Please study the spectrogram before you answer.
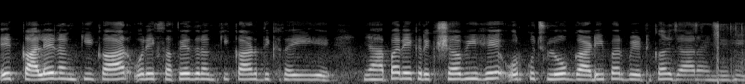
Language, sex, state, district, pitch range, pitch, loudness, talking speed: Hindi, female, Bihar, Patna, 225-255 Hz, 240 Hz, -16 LUFS, 235 wpm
